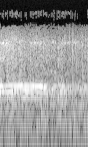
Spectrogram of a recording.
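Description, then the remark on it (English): An approaching steam train rumbles steadily, a dense hissing, chugging roar with a faint sustained whistle-like tone running through it. The noise stays fairly constant and fills the short moment, with no voices. “When is that train coming in”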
